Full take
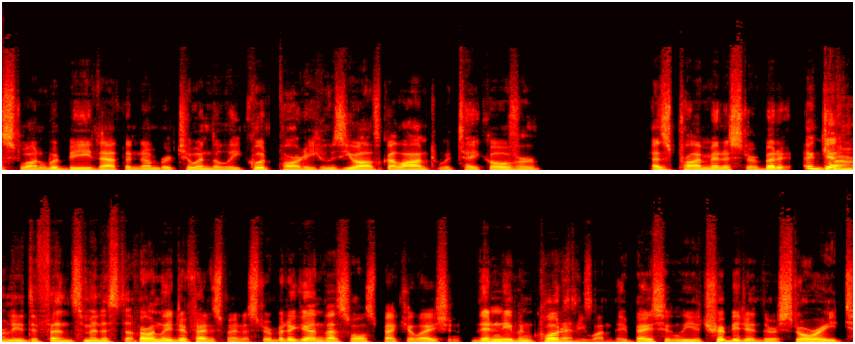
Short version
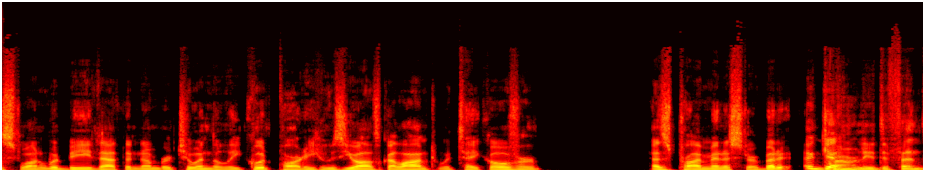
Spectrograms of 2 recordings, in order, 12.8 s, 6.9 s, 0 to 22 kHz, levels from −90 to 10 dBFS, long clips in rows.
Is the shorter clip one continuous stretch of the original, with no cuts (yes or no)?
yes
